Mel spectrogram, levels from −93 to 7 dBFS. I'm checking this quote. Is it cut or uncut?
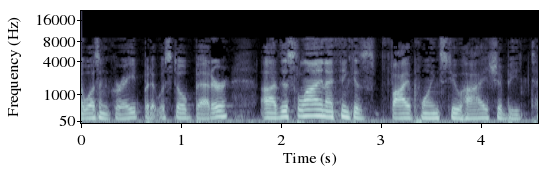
uncut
